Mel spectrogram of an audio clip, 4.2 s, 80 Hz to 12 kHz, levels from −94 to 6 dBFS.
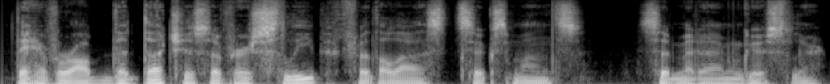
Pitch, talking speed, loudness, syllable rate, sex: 85 Hz, 230 wpm, -19 LUFS, 5.6 syllables/s, male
